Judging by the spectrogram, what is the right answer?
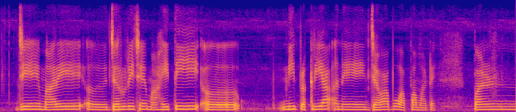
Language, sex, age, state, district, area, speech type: Gujarati, female, 30-45, Gujarat, Valsad, rural, spontaneous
